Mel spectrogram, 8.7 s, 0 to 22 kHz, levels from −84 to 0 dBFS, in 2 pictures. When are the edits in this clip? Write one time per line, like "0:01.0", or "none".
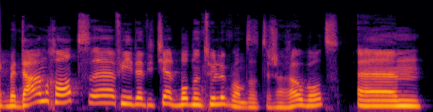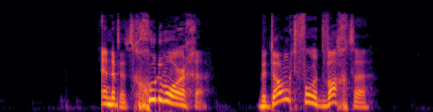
0:01.2
0:01.5
0:03.5
0:05.5
0:06.7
